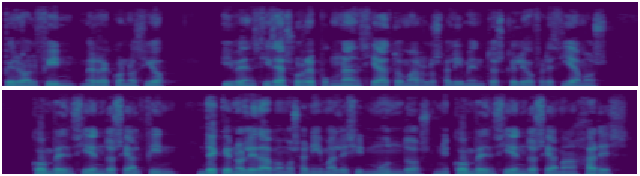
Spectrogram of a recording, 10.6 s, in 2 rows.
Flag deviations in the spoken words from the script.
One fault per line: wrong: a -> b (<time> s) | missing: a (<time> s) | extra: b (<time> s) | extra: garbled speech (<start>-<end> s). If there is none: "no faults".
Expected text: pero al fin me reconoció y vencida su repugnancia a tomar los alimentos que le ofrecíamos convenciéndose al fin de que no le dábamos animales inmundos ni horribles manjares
wrong: horribles -> convenciéndose (9.0 s)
